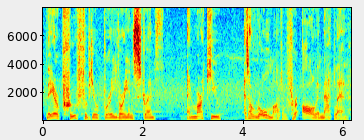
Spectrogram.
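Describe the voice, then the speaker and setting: A man's voice: medium pitch, big pitch swings, moderate pace, slight background noise, natural voice. A man voicing a dignified, earnest ceremonial official in a video game, speaking in formal proclamations. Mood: solemn pride. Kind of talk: animated video game voice acting. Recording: music behind the voice.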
